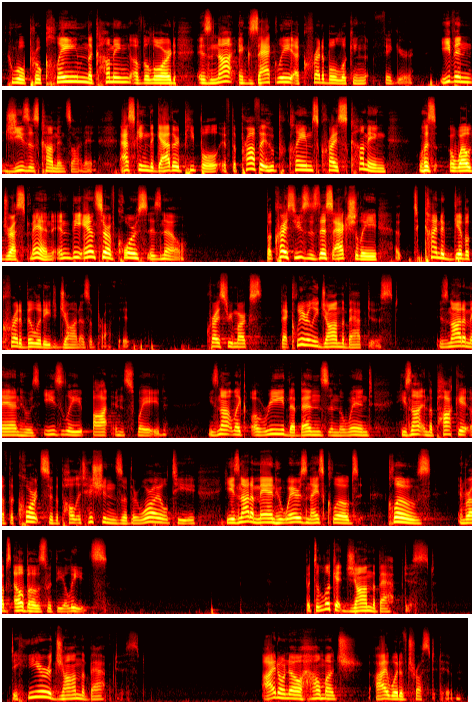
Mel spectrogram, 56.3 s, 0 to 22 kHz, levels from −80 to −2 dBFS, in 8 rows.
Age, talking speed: 30-49, 145 wpm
